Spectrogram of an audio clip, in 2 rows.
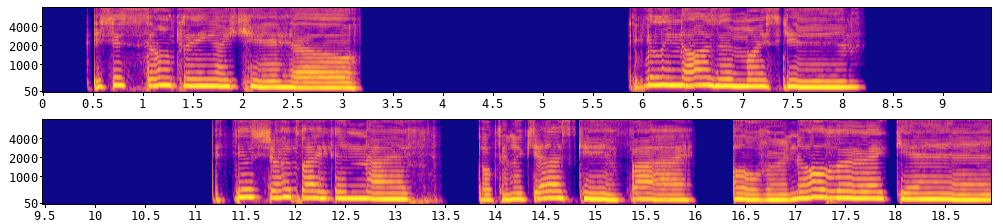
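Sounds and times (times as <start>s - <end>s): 
person singing: 0.4s - 3.2s, 5.9s - 8.2s, 11.2s - 18.9s.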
